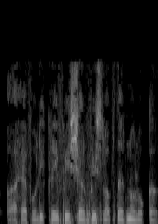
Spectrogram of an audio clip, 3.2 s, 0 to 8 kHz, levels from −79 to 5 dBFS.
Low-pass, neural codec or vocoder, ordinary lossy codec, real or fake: 7.2 kHz; vocoder, 44.1 kHz, 80 mel bands, Vocos; MP3, 24 kbps; fake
